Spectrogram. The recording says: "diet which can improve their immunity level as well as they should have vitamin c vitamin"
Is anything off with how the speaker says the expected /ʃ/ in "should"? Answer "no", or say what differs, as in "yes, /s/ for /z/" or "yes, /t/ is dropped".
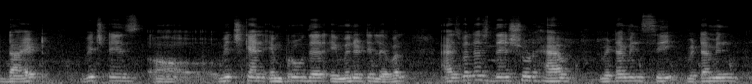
no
